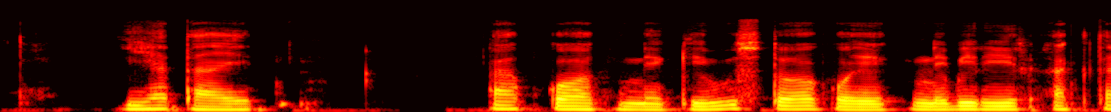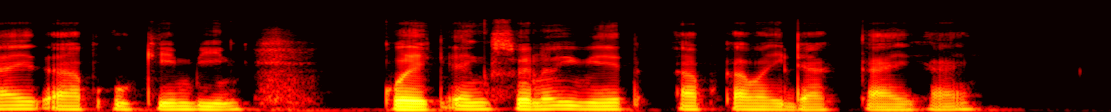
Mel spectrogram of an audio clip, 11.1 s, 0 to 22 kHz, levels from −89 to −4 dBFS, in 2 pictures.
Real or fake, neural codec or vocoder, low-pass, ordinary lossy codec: fake; codec, 44.1 kHz, 7.8 kbps, Pupu-Codec; 10.8 kHz; none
